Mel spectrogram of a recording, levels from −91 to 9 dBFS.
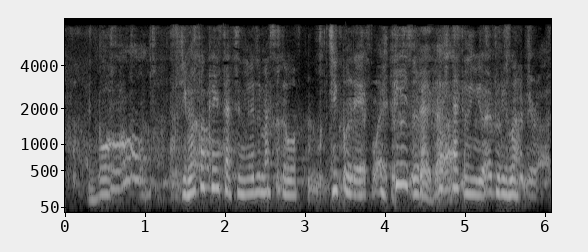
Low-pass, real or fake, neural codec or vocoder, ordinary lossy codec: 7.2 kHz; fake; codec, 16 kHz, 2 kbps, FunCodec, trained on LibriTTS, 25 frames a second; AAC, 32 kbps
